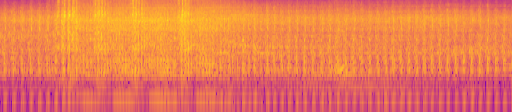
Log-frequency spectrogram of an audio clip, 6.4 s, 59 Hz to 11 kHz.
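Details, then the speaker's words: Rusi 125 single-cylinder motorcycle after repair of a noisy, ticking head; kick-started, steady idle about three beats a second with no tapping, valvetrain now healthy and quiet. "At nawala na yung kanyang lagic mga kaya ganun lang mag-ayos ng ating mga motor kapag medyo maingay yung kanyang head."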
